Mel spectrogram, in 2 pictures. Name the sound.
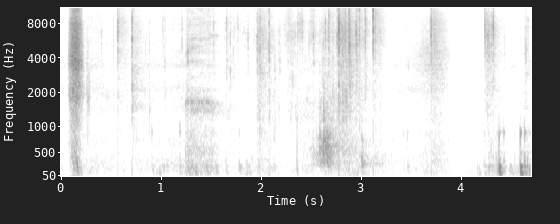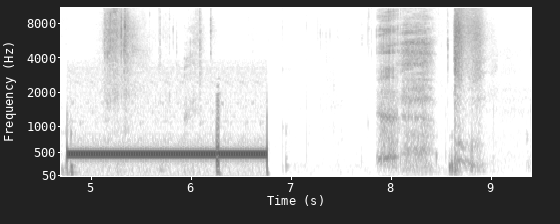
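telephone dial tone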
